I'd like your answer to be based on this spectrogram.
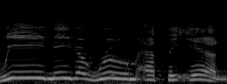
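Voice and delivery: high, clear, distinct calling voice. Narrating the nativity story, voicing Joseph calling out, in a loud, distinct voice. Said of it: "Joseph called out in a loud, distinct voice".

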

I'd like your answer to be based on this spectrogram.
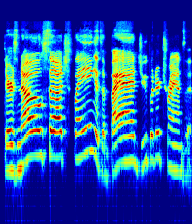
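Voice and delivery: slow, put-on American accent. Quoting what a man said about a jupiter transit: put-on american accent. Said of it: "I'm just going to put on an American accent".

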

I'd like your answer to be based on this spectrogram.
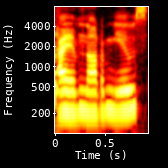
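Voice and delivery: put-on robot voice. Retelling a story about a guy who talks like a robot: robot voice. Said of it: "Robot voice".

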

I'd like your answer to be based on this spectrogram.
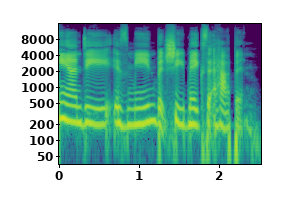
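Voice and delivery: ordinary talk

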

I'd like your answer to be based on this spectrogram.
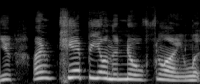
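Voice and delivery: very high, sobbing, whiny crying voice. Retelling a video of a man: imitating him crying and whining. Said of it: "the guy crying and whining".

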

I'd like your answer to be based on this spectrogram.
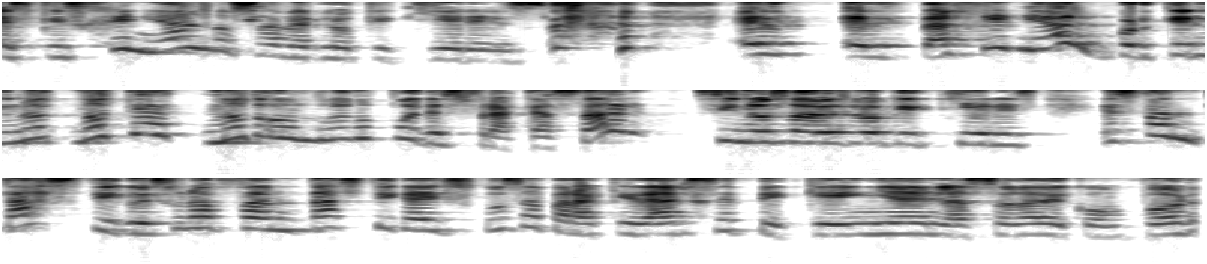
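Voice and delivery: dry, ironic, sarcastic delivery. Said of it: "Y lo digo con ironía".

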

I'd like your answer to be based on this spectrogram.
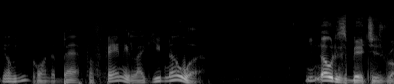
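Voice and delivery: normal talking voice

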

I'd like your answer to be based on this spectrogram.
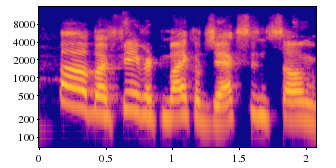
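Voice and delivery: high, laughing mock Irish accent.

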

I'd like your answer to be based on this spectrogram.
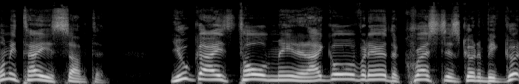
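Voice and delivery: put-on heavy New Jersey Italian accent. Telling two guys what he thought of the place they recommended, thick Jersey Italian accent. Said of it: "I lay on thick with the Italian accent".

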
